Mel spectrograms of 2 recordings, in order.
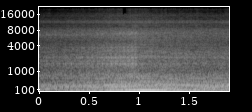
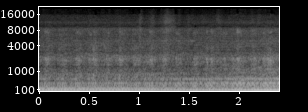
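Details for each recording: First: Hyundai Xcent / Grand i10 after repair of self-acceleration fault: engine revs on throttle then drops cleanly back to about 900 rpm idle, smooth, no knocking, hanging or surging; normal return to idle. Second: Hyundai Xcent/Grand i10 with a pickup problem. With no accelerator pressed, the idle climbs by itself to about 2000 and sticks near 3000 rpm, with a slightly uneven, rough-sounding beat: a self-accelerating idle surge.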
